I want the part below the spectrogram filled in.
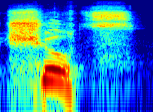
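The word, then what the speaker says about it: Šulc: And this one relates to Paval Such the SULC pronounced Schulz.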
